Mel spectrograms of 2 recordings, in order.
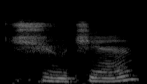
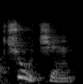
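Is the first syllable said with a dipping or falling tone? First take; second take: dipping; falling. First: The first syllable has a low dipping tone. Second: The first syllable has a sharp falling tone. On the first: Withdraw money. The speaker calls it right. "the third character to withdraw" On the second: The word is not understood as withdrawing money. The speaker calls it wrong. "I use the fourth tone. The person would not understand"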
